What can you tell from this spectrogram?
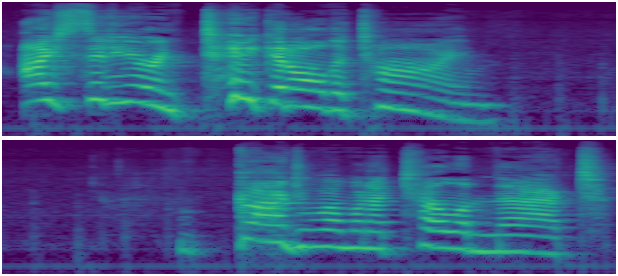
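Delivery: high, loud venting that eases off; demonstrated anger. Shown as a demonstration. Woman vents about being accused and taking it, angry. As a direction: rant indignantly, then let it settle. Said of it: "I'm just gonna do anger".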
